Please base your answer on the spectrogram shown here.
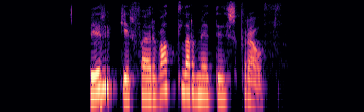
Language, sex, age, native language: Icelandic, female, 30-39, Icelandic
